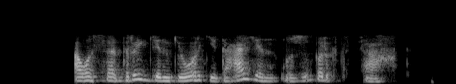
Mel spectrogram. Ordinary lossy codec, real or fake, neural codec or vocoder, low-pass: AAC, 16 kbps; fake; codec, 16 kHz, 16 kbps, FunCodec, trained on LibriTTS, 50 frames a second; 7.2 kHz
